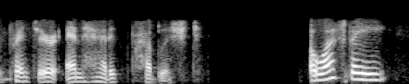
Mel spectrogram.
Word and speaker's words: Oahspe: Oahspe is 3 syllables. The O stands for the canopy of heaven. The Ah is the Algonquin word for earth. And Spe is the universal word for the spirit world, the emancipated heavens, nirvana.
